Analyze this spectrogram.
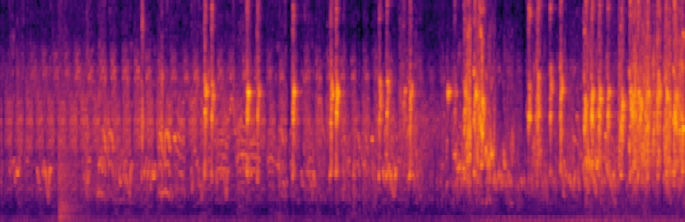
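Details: A flock of budgerigars chirping and squawking, soft warbling at first, then louder, denser chatter building toward the end, with a low room hum.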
